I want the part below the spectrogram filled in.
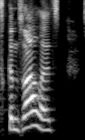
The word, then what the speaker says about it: Gonzalez: And that's Gonzalez spelled with 2 Z's.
